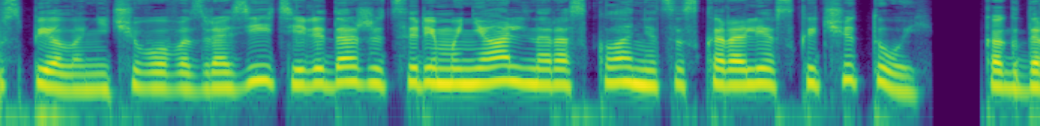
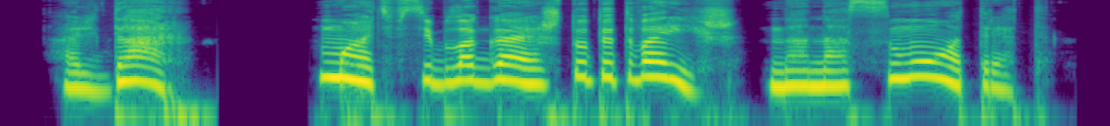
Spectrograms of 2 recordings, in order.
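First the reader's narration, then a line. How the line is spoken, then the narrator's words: Hissed rebuke. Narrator (Russian): Зашипела она ему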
